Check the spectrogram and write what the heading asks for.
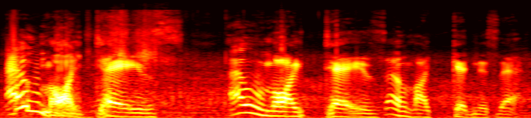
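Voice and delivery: slow, drawn-out British exclamations; exaggerated put-on British accent; mock British accent. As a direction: stretch it into hammed-up British.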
